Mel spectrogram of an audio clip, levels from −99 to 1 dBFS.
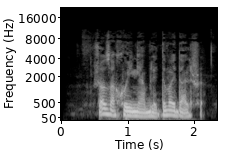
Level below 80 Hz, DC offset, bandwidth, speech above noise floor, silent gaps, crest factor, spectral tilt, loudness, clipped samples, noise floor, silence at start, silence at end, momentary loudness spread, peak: -46 dBFS; under 0.1%; 9.2 kHz; 30 dB; none; 16 dB; -8 dB/octave; -25 LUFS; under 0.1%; -54 dBFS; 0.5 s; 0.2 s; 8 LU; -10 dBFS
